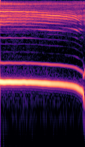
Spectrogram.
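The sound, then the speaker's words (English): A person imitates a wolf howl as a homemade sound effect for the Hockey Wolf name: one long, sustained vocal tone held steady for over a second, then dropping sharply in pitch as it cuts off. Fairly loud. “I can't afford a sound effect, so I have to make them myself.”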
